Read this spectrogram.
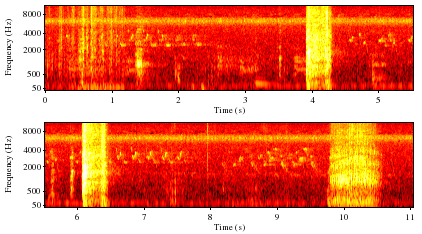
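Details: A female horse gives three loud, harsh, explosive coughs that sound surprisingly human-like: cough.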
